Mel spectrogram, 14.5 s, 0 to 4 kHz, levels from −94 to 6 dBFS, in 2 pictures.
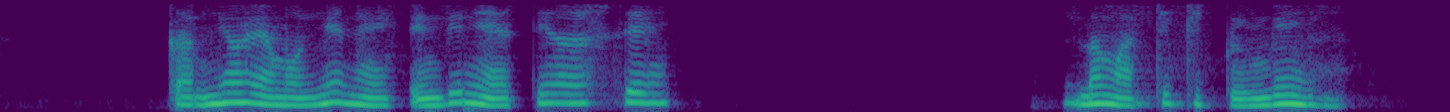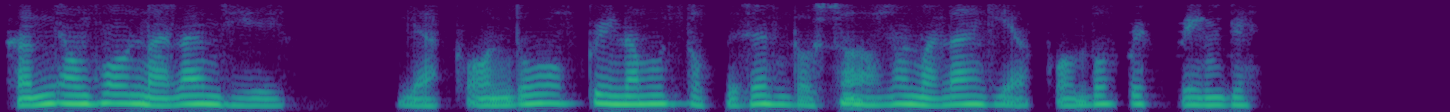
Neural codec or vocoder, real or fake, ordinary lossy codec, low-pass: codec, 16 kHz, 1 kbps, FunCodec, trained on LibriTTS, 50 frames a second; fake; Opus, 64 kbps; 3.6 kHz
